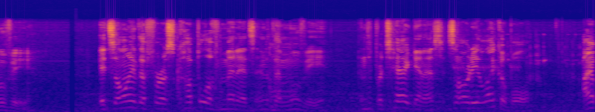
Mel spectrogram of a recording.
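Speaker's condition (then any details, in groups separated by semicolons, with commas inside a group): No condition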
